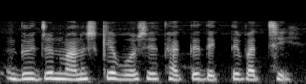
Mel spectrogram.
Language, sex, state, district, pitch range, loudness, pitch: Bengali, female, West Bengal, Alipurduar, 225-255 Hz, -13 LUFS, 250 Hz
